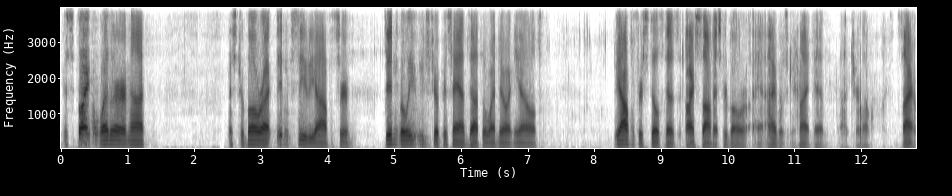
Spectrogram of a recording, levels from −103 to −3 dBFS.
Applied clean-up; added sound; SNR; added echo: neural separator model SepFormer WHAMR!.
